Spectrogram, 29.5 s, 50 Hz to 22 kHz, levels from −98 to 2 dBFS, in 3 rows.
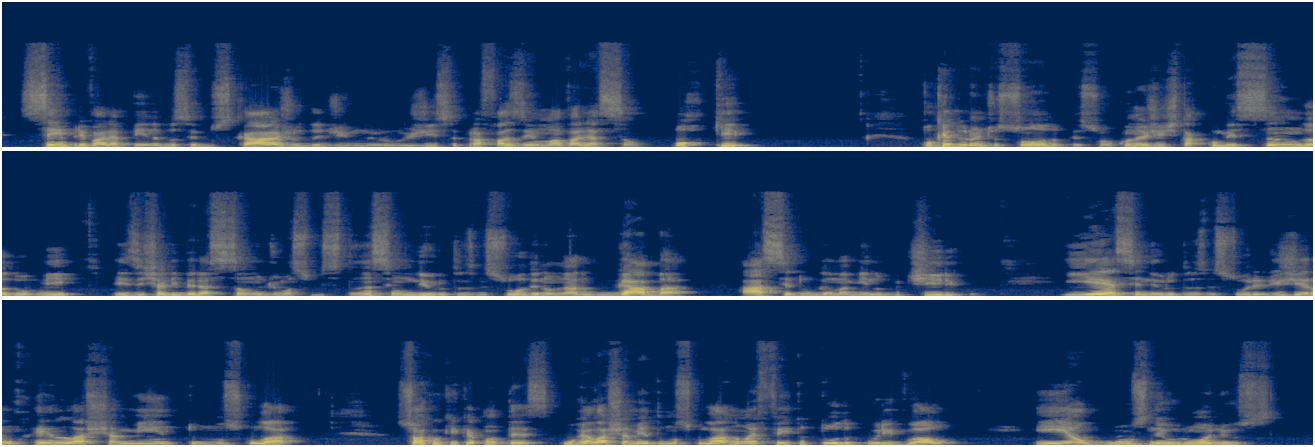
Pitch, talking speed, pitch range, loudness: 170 Hz, 135 wpm, 145-200 Hz, -25 LUFS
